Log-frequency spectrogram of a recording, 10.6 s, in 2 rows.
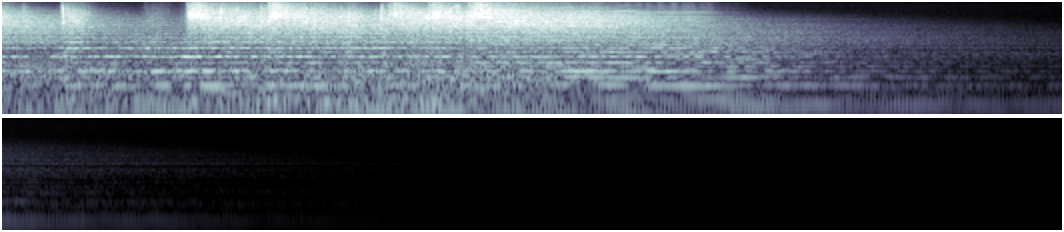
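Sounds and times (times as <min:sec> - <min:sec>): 
battle action music: 0:00.0 - 0:05.6.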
